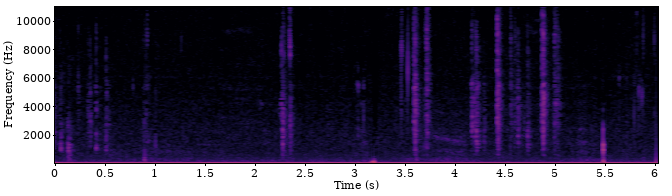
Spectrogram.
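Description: Computer keyboard being typed on: a run of faint, irregular key clicks over a steady low hum.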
